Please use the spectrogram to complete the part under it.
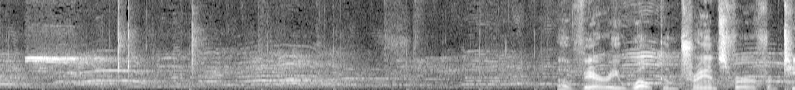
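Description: A volleyball bounces on a hard floor.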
